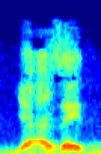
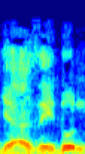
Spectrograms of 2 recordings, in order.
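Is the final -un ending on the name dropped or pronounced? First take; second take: dropped; pronounced. First: The name ends bare, without the -un ending. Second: The name ends with a full -un ending. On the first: The phrase is said in pause form. "Kalau waqafnya gitu" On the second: The phrase is read with its full case ending. "kalau ininya"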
